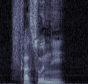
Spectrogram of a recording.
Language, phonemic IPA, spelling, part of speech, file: French, /fa.sɔ.ne/, façonner, verb, Fr-façonner.ogg
- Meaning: 1. to work on, to shape, notably with tool(s); to fashion 2. to educate morally, spiritually 3. to perform labor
